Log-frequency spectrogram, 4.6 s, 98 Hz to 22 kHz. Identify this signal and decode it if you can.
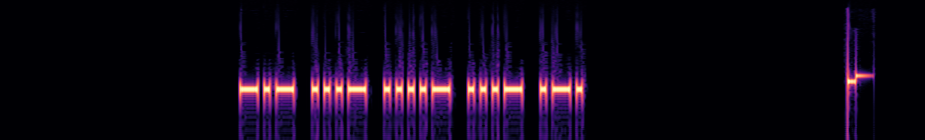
Morse code, heard as a keyed tone, about 40 wpm, 700 Hz. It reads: KV4VR
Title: USA Call Signs - 5 Characters - 3x Character Spacing - 40wpm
